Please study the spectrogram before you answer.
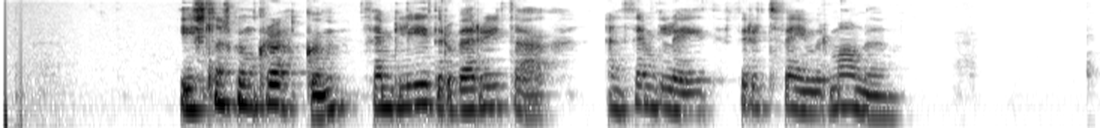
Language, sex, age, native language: Icelandic, female, 40-49, Icelandic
